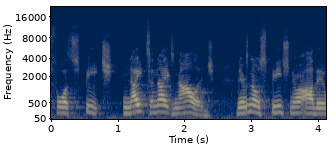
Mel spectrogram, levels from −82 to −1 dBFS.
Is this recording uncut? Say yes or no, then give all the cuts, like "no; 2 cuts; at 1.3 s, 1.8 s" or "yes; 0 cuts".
no; 3 cuts; at 1.1 s, 1.8 s, 2.9 s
